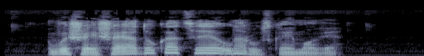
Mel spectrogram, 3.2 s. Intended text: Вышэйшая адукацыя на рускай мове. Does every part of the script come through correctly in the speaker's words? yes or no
yes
